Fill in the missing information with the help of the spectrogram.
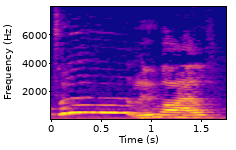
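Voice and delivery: plain reading voice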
